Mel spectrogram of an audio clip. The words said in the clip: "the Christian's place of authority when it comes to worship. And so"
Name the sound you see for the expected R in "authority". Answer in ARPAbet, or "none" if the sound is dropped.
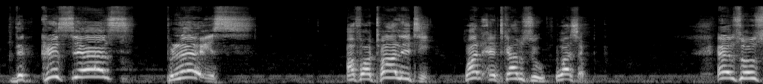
L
